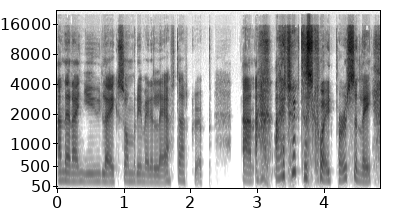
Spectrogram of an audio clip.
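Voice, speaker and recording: In an Irish accent, a woman speaks at a moderate pace with a bright, sharp tone, on a very clean recording with a silent background and a dry, close sound free of echo. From Ireland. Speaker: podcast host. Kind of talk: casual chat.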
